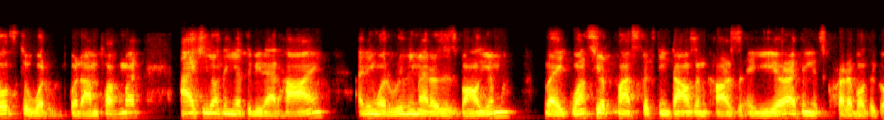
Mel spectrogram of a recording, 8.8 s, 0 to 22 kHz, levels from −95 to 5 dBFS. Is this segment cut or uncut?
uncut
